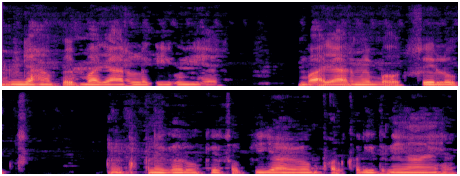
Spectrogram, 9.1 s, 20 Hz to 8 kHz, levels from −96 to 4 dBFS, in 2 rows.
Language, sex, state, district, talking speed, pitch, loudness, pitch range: Hindi, male, Uttar Pradesh, Gorakhpur, 130 wpm, 105 Hz, -26 LUFS, 100-110 Hz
